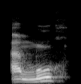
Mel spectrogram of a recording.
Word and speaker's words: amour: Então a gente não vai pronunciar amour, ou bonjour, o OU só faz um som, é o U, bonjour, amour, uri, nous.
